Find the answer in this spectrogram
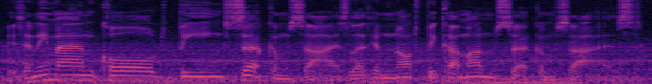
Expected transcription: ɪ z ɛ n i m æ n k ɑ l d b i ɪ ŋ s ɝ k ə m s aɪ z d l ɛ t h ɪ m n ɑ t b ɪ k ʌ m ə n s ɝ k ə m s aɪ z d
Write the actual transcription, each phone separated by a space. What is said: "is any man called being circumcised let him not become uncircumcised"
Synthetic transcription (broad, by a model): ɪ z ɛ n i m æ n k ɑ l d b i ɪ ŋ s ɝ k ə m s aɪ z d l ɛ t h ɪ m n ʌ t b ɪ k ʌ m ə n s ɝ k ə m s aɪ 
